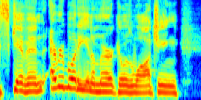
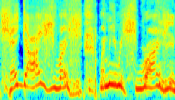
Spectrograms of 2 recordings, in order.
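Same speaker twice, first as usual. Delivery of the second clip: mock, sloppy, slow, slurred drunken speech; 7 semitones higher than usual. Retelling how they talked on the pregame show: imitating own drunk slurring. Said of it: "just slurring every complete word".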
